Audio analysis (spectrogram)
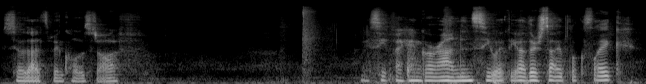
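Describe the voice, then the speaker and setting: A woman's voice: on the low side, moderate pace, gravelly. A young woman casually narrating a walkthrough of her home under renovation, filmed on a handheld phone with construction noise behind. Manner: chatty, relaxed narration while walking. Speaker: homeowner vlogger. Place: townhouse under construction, indoors. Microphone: handheld phone camera.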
